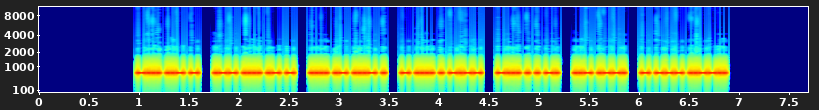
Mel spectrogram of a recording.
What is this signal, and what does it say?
Morse code, heard as a keyed tone, about 50 wpm, 700 Hz. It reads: BUT WHAT HAVE THEY BEEN UP TO?
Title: Sentences from Top 100 Words 50wpm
